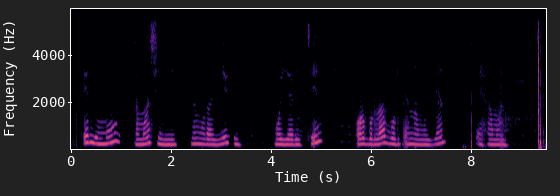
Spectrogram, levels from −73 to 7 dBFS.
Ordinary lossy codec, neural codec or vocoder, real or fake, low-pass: AAC, 24 kbps; none; real; 5.4 kHz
